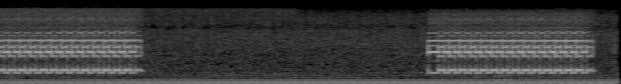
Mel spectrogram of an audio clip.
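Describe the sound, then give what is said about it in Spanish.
Telephone ringback tone heard while calling a modelling agency about a casting: two long, bright electronic ringing bursts separated by a few seconds of pause, over a steady low hum and hiss. “llama a una agencia de modelos para presentarse a un casting. Responde la secretaria.”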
